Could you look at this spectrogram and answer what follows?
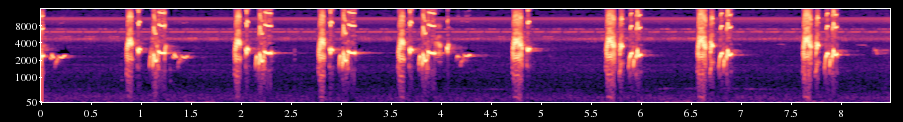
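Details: Sooty-headed bulbul (kutilang) calls used as a lure for catching birds: a sharp click followed by a short, bright downslurred chirp, repeated about once a second with brief gaps. A faint steady high tone hums underneath.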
